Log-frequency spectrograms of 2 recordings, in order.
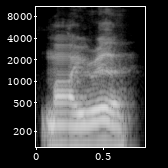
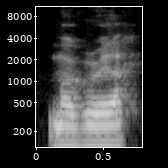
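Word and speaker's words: Mog Ruith: there's a fella called myra or muguruk depending on your dialect um who hailed from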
